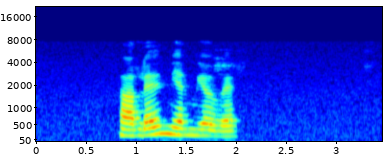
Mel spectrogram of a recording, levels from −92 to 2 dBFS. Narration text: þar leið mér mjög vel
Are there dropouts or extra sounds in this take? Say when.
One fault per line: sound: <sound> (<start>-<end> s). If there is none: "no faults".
no faults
